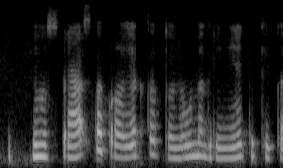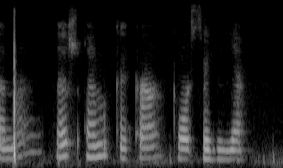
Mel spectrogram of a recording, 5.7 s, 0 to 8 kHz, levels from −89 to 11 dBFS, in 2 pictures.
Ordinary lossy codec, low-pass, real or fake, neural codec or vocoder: Opus, 24 kbps; 7.2 kHz; fake; codec, 44.1 kHz, 2.6 kbps, DAC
